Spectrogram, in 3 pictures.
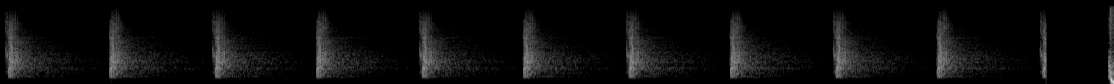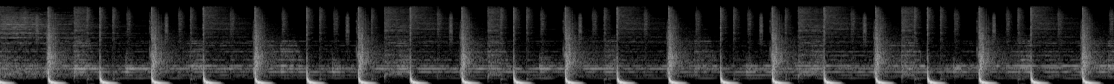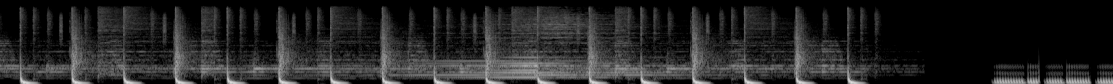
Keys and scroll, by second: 31.4 s.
